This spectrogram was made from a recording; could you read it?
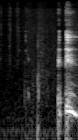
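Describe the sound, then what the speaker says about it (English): A short throat clearing up close, a few small rasping noises building to a louder final clearing. "Sorry if I clear my throat quite a bit."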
